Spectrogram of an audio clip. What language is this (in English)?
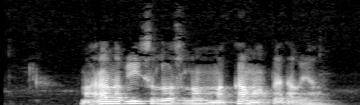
Gujari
